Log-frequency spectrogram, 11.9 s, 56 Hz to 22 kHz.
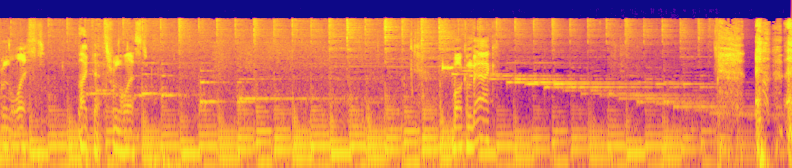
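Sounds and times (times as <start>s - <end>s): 
steady tonal music: 0.0s - 11.8s
speech: 0.1s - 2.5s, 6.8s - 7.6s
person faking a cough: 10.8s - 11.8s.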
